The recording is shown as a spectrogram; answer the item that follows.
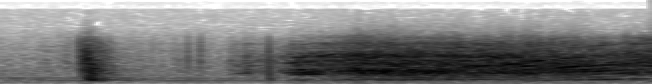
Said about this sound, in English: it certainly feels good to be driving along here in Beverly Hills with a clear conscience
